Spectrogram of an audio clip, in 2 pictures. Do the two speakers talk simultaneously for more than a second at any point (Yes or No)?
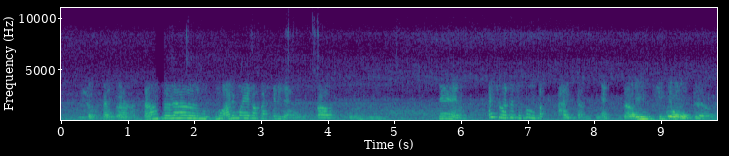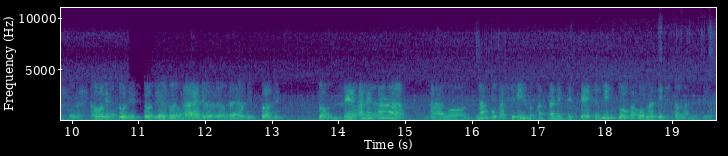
Yes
